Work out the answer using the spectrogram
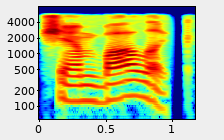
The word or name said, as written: shambolic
